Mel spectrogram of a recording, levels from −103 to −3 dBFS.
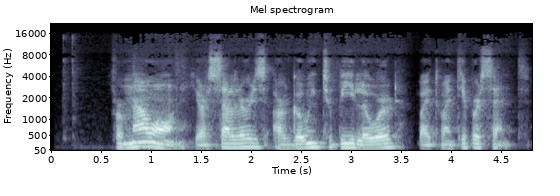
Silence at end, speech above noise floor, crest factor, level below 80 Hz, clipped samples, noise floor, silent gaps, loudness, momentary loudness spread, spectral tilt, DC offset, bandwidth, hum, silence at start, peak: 0.2 s; 36 dB; 18 dB; -58 dBFS; under 0.1%; -55 dBFS; none; -19 LUFS; 12 LU; -5.5 dB/octave; under 0.1%; 15.5 kHz; none; 0.65 s; -2 dBFS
